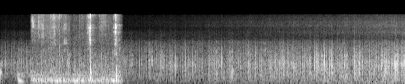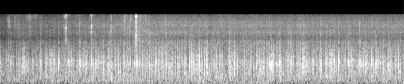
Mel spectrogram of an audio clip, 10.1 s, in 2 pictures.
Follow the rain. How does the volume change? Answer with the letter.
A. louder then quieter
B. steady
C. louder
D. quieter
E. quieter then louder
C.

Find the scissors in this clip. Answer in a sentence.
You can hear the scissors from 0.3 to 1.6 s and from 5.2 to 7.0 s.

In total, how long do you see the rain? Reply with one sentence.
You can hear the rain for 10 seconds altogether.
